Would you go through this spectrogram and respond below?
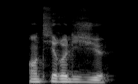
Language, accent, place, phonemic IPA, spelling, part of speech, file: French, France, Lyon, /ɑ̃.ti.ʁ(ə).li.ʒjø/, antireligieux, adjective, LL-Q150 (fra)-antireligieux.wav
- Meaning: antireligious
